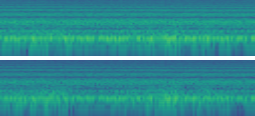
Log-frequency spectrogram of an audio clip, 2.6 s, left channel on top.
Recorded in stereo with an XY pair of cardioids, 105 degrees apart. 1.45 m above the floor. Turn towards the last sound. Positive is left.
turn(degrees=35)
